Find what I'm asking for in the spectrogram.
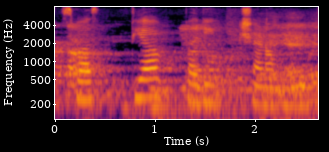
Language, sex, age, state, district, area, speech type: Sanskrit, female, 18-30, Kerala, Thrissur, urban, spontaneous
